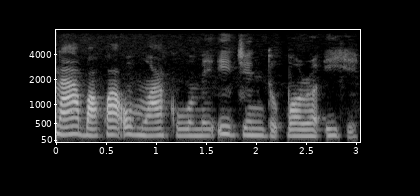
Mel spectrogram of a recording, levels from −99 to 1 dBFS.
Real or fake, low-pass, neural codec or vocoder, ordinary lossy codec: real; 7.2 kHz; none; none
